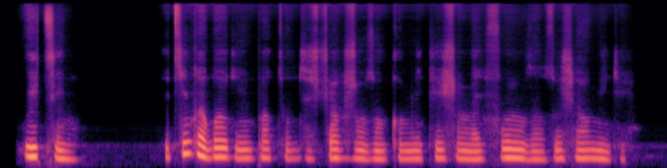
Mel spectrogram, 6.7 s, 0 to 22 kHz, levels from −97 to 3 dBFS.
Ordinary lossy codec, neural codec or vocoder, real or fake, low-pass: none; autoencoder, 48 kHz, 32 numbers a frame, DAC-VAE, trained on Japanese speech; fake; none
